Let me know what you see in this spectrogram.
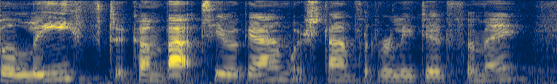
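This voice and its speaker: Room echo is audible as a woman speaks in an English accent. Her pitch is medium and her intonation monotone and flat. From England. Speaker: venture capital investor. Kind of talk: interview.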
